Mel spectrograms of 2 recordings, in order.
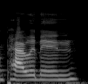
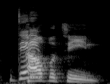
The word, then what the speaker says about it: Palpatine: degular Star Wars landscapes, and then we hear Paladin. Did I pronounce it wrong? We hear the laughter at the end. Paladin? Palpatine.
